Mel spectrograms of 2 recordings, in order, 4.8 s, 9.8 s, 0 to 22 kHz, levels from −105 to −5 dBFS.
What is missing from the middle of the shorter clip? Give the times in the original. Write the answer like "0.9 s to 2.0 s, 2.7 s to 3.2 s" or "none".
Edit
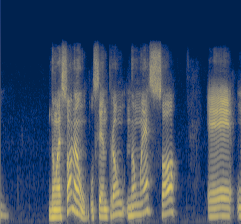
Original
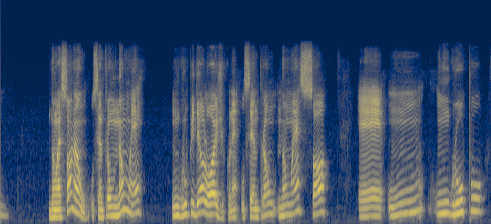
1.8 s to 4.8 s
